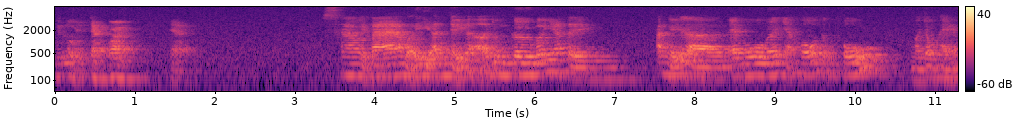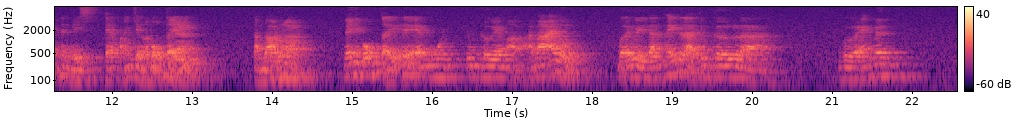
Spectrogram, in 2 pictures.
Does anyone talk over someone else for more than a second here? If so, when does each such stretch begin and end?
none

